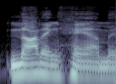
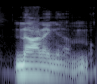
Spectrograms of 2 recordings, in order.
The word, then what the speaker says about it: Nottingham: You know, it's a silent H, so instead of Nottingham, it's Nottingham, or Rotherham, or Birmingham.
